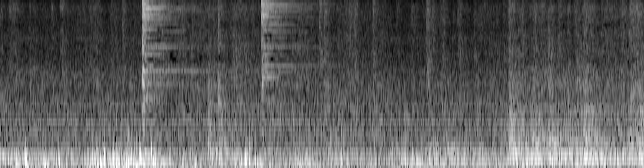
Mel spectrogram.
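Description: Freight train of rail tank cars rolling past slowly, the wheels rumbling and knocking over the rail joints. Two short high screeches come about a second apart, between one and a half and three seconds in.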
